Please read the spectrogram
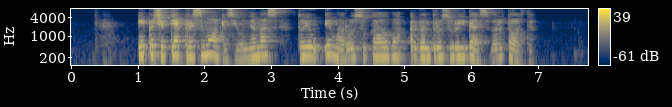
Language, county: Lithuanian, Kaunas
